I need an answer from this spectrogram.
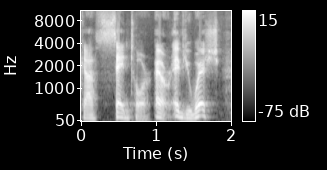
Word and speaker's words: centaur: animal traits like a centaur or if you wish, if we're pronunciate ostensibly correctly, a kentor.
